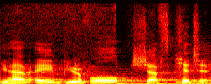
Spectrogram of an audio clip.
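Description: Faint music plays behind a man as he talks. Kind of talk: home tour commentary. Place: home room.

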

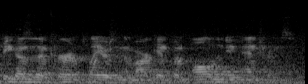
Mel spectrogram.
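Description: A man with a medium-pitched voice talks at a very fast pace over noticeable background noise. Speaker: automotive product planner. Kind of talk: product presentation. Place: hall. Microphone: camera far.

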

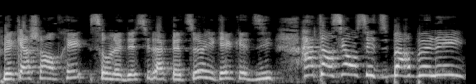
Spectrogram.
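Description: A woman speaks fairly quickly, her pitch swinging very widely, amid noticeable background noise. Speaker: comedian. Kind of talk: casual chat.

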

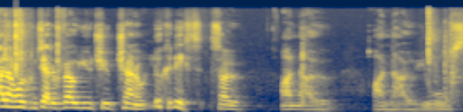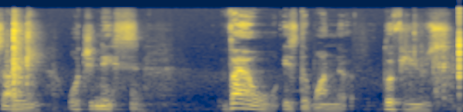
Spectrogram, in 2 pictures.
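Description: Long, frequent pauses break up a man's moderate pace while noticeable background noise plays behind him. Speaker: food reviewer. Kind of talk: casual vlog chat. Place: kitchen. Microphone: phone near.

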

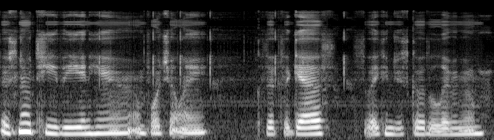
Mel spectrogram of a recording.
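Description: A woman is speaking here. Her pace is moderate. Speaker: gaming YouTuber. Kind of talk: game house tour commentary. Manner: quiet, not loud. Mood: relaxed, mildly frustrated. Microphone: phone near.

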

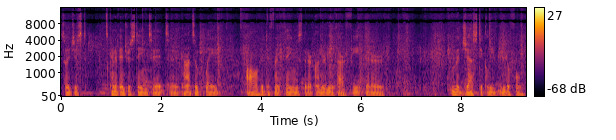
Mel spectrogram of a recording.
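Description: With noticeable background noise behind him, a man speaks at a moderate pace in a very deep, low, monotone, flat voice, pausing long and often. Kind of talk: reflective casual vlog narration. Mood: calm, contemplative. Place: tunnel cave. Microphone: phone near.

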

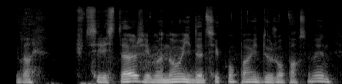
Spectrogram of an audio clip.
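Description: A man's fairly low voice with a dark, mellow tone and fairly even intonation. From France. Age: 40s. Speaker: aikido teacher. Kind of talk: casual chat. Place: studio. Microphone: studio mic.

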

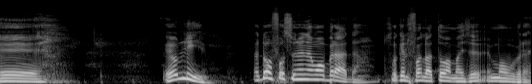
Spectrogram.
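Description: A dark, mellow voice with very wide pitch swings, spoken at a fairly quick pace. The background is quiet. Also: man. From Angola. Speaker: stand-up comedian. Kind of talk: stand-up comedy. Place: stage. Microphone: handheld.

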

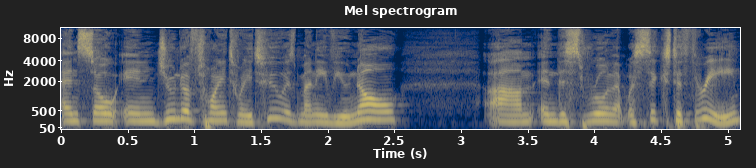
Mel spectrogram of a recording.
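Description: A woman with a normal speaking voice and medium pitch talks at a moderate pace with ordinary pitch variation, recorded very cleanly against a silent background. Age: 40s. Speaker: professor. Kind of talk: panel discussion.

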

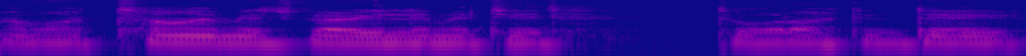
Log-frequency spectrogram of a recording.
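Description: Speaking at a moderate pace, a man with a medium pitch sounds somewhat breathy, his intonation monotone and flat. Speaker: miniature painting hobbyist. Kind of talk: casual show-and-tell video. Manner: hesitant with many fillers.

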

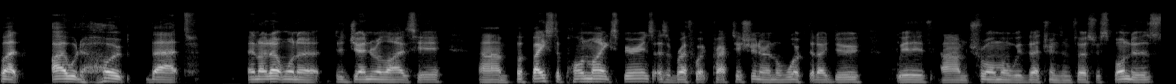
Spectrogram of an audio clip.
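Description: Over a quiet background, a man speaks at a moderate pace in monotone, flat intonation, with a dry sound and no echo. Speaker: guest. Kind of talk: interview answer. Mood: earnest, reflective. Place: home room. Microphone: video call.

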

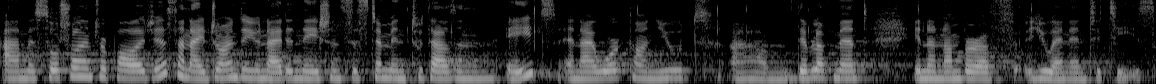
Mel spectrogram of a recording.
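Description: A woman with a French accent speaks at a fairly quick pace in a fairly high pitch, her intonation fairly even, over light background noise. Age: 50s. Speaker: invited expert speaker. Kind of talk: lecture. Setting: stage with audience. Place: stage. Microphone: podium.

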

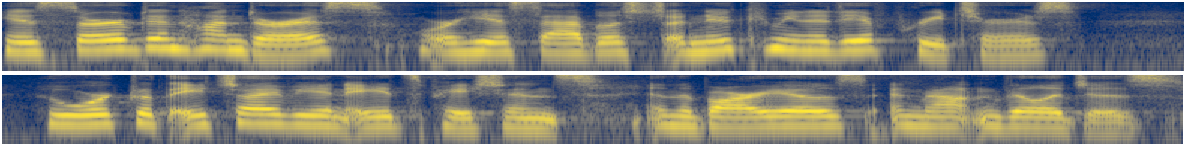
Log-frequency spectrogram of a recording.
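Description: Over a quiet background, a woman talks at a fairly quick pace. Her pitch variation is ordinary. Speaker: event moderator. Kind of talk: formal introduction and Q&A moderation. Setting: stage with audience, live-streamed. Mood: warm, welcoming. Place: hall. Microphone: podium.

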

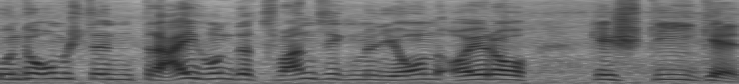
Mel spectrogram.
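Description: Light background noise accompanies speech at a moderate pace with ordinary pitch variation and a dry sound with no echo. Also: man. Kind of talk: political rant vlog. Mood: indignant, agitated. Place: street. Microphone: lapel.

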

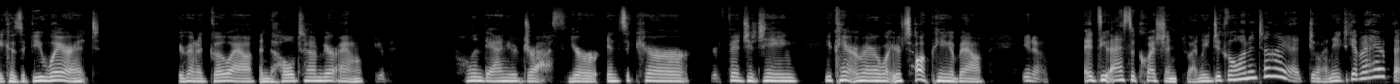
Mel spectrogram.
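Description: In a Southern US accent, a woman with a very deep, low pitch and a dark, mellow tone talks at a fairly quick pace with ordinary pitch variation, the sound dry with no echo and the background quiet. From US South. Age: 60s. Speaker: personal stylist. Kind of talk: interview. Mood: upbeat, animated. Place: home room. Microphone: webcam.

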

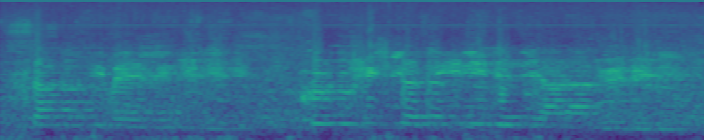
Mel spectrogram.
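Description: Crowd noise fills the background, and the room echo is audible. A man speaks at a very slow pace. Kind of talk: litany prayer. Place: street.

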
